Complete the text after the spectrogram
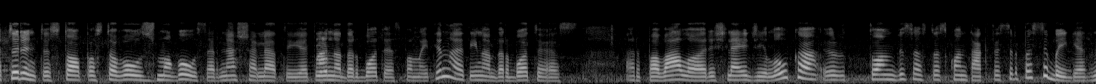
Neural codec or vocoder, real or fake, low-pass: codec, 16 kHz, 8 kbps, FunCodec, trained on Chinese and English, 25 frames a second; fake; 7.2 kHz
